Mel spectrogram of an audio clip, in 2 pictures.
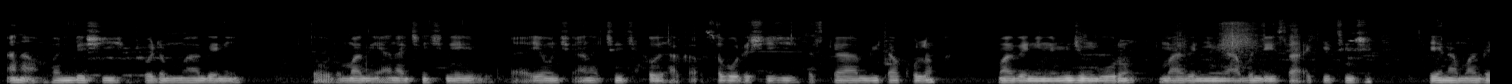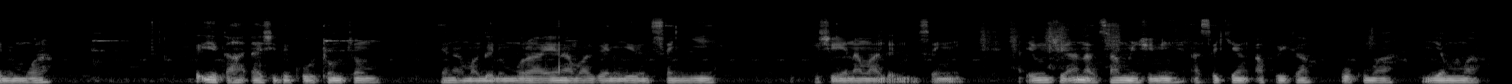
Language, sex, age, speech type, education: Hausa, male, 15-29, spontaneous, primary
